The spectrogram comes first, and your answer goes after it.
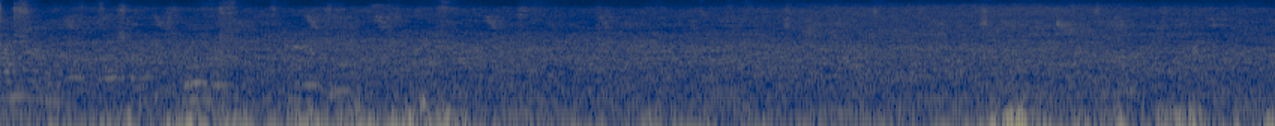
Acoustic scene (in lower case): residential area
